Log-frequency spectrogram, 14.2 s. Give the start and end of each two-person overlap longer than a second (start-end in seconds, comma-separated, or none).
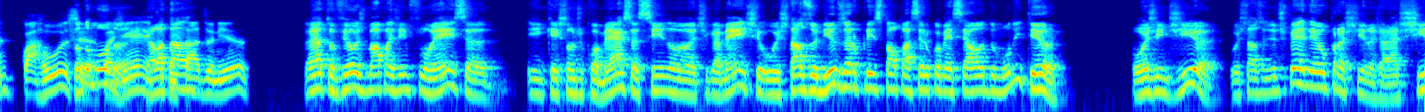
0.7-2.0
